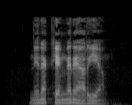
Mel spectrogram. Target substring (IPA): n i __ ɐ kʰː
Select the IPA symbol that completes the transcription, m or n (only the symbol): n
